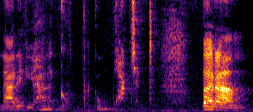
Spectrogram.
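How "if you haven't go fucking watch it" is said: unvoiced cheeky whisper; whispered aside. Real, not acted. Telling viewers to watch the last video, whispered. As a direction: drop to a whisper for the swear.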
